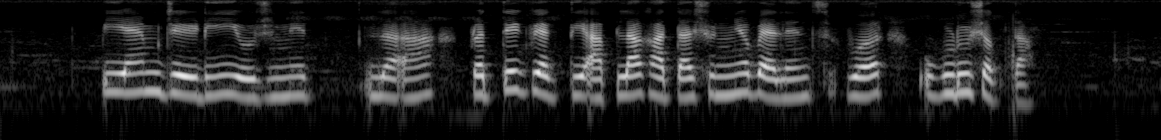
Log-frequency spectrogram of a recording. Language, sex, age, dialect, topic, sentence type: Marathi, female, 18-24, Southern Konkan, banking, statement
